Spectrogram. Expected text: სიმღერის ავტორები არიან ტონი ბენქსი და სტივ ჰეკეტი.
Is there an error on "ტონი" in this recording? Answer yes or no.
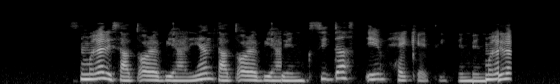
yes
